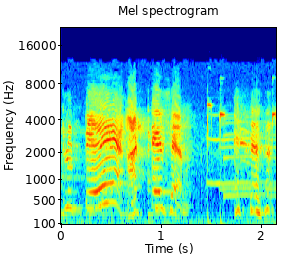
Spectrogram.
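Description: Film dialogue: a person speaking, with several steady bell-like ringing tones sounding together near the end.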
